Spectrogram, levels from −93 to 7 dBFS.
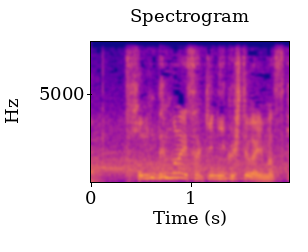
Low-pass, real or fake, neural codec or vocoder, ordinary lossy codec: none; real; none; none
